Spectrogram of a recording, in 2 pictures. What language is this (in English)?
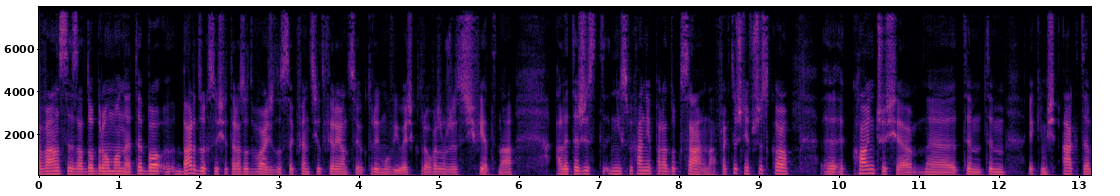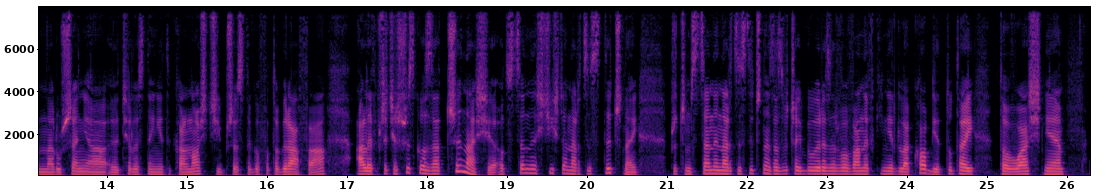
Polish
